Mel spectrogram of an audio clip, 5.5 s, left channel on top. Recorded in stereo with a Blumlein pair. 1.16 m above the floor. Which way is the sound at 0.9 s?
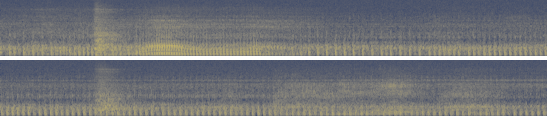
30° left.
